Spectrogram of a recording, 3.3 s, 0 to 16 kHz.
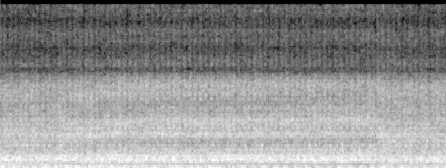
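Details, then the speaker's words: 2015 Honda BeAT Pop scooter with a rough knocking noise that grows with throttle: dry raspy hiss and faint chirp over the idle from the CVT drive belt, which quiets when wetted with water; belt is worn. "jadi seperti itu terdengar di bagian dari pambelnya juga sudah saya ulangi di bagian fambelnya juga terasa bunyi seperti ini"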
